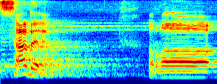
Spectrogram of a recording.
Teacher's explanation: با کی آواز ڈبل نکلے گی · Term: قلقلہ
